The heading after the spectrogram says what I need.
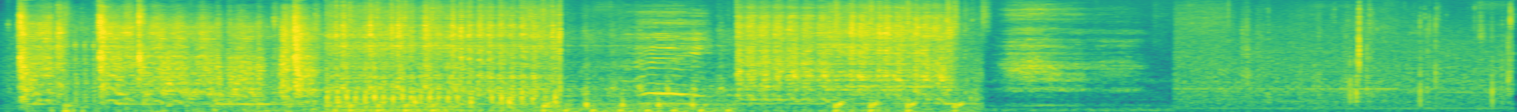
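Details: Hyundai Accent cold start: starter cranks on and off at a steady beat while the pedal is pumped, engine never catching cleanly before revs drop to a weak, uneven idle; extended cranking, hard start.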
